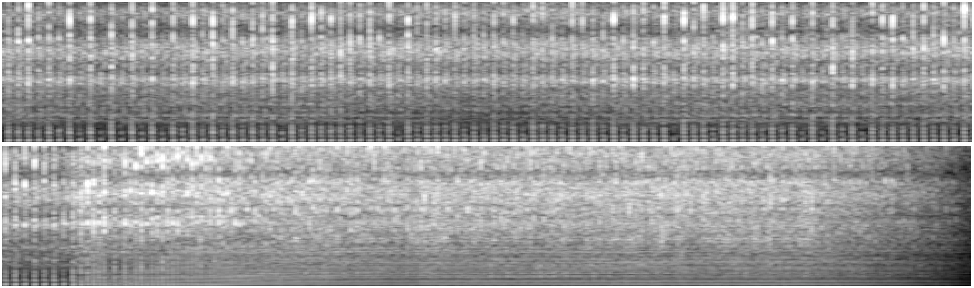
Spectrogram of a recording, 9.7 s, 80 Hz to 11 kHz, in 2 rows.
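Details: Saito FA-82a four-stroke glow engine after spring replacement, timing, valve lash and springs confirmed good, plug swapped to O.S. F: rapid crackling full-throttle firing settling to steady buzz, below ~9,000 RPM expected on what is probably a 14x6 prop; cause unclear.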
